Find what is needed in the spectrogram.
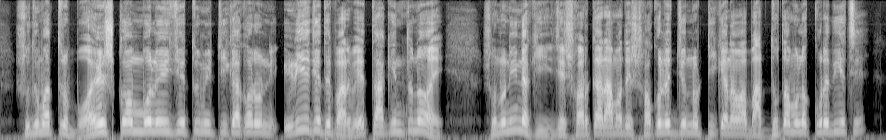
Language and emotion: Bengali, angry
